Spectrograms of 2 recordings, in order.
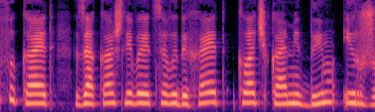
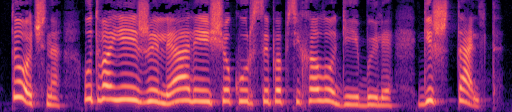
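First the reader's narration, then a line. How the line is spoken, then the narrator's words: Loud guffawing. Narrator (Russian): Он продолжая громко ржать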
